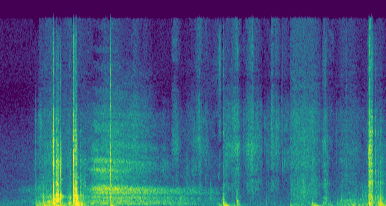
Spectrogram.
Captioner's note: sighs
